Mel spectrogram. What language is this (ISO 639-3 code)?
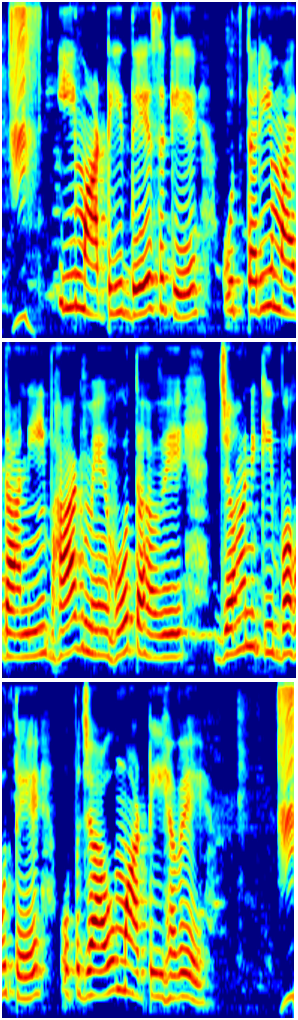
bho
